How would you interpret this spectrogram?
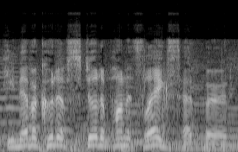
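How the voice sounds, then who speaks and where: A man narrates a story with theatrical flair. His voice is fairly high and very expressive, set over clear music. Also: fairly quick, highs cut off. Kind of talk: dramatic scripted storytelling.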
